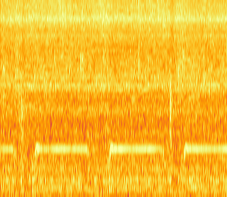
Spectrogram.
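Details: Brand new Maytag washer agitating: the motor hum rises with each stroke, with sharp clicks at some stroke reversals.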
